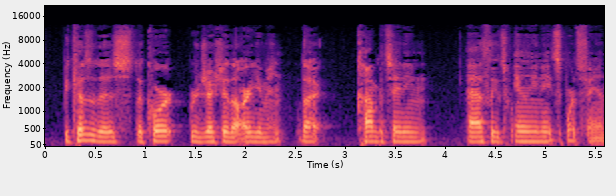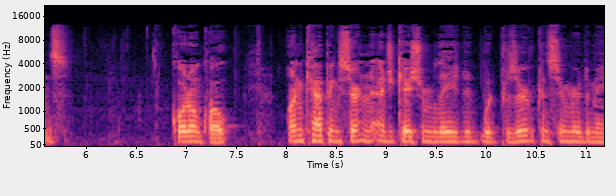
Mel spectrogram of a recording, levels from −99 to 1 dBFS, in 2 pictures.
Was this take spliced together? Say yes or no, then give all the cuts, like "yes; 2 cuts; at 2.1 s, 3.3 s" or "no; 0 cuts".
yes; 3 cuts; at 2.5 s, 4.6 s, 9.9 s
